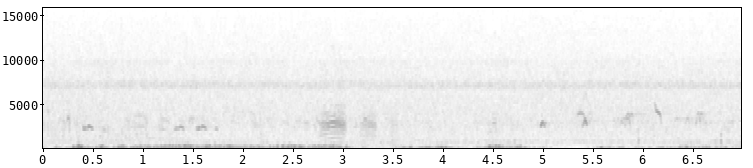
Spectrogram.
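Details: Common teal at Haifeng Wetland, Pingtung County, on January 15, 2021, recorded with a Canon PowerShot camera; brief high whistled notes repeat scattered through the clip over heavy low rumbling background noise.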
